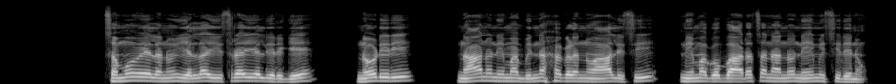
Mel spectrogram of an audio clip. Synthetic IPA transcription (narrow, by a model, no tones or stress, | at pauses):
sɐmuʋeːlɐnuɛlːɐisɾaːjeːljɐɾiɡe̞ | no̞ːɽiɾi | naːnunimːɐbinːɐɦɐɡɐɭɐnːuaːlisi | nimːɐɡɔbːɐːɾɐsɐnɐnːuneːmisid̪e̞nu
